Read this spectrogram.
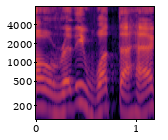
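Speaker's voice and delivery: plain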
